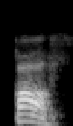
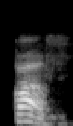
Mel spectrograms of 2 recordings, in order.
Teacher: pangkal lidah bertemu langit-langit atas. Nah, pangkal lidah posisinya di paling belakang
